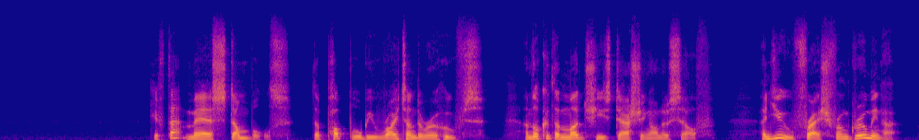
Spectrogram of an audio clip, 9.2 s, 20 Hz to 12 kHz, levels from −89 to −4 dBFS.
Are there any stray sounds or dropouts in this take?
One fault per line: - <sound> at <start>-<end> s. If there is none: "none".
none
